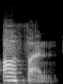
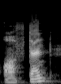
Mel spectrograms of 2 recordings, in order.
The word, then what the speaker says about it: often: हाउ ऑफन, इसको आप हाउ ऑफन या हाउ ऑफ्टन प्रोनाउंस कर सकते हैं। अमेरिकन इंग्लिश में इसको ऑफ्टन, OFTEN को ऑफ्टन प्रोनाउंस किया जाता है।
